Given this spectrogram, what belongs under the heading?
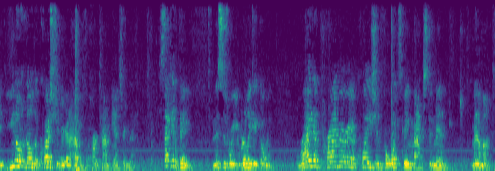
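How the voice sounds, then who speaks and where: A man's high voice at a fairly quick pace with lively intonation, amid audible room echo and noticeable background noise. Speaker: high school calculus teacher. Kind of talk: lecture. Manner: fast; halting.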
